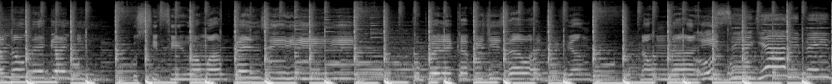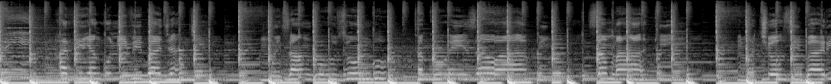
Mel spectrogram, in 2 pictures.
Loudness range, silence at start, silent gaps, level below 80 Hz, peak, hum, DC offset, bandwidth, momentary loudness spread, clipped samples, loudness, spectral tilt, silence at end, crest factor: 1 LU; 0 s; none; -16 dBFS; 0 dBFS; none; under 0.1%; over 20 kHz; 4 LU; under 0.1%; -14 LUFS; -5 dB/octave; 0 s; 12 dB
